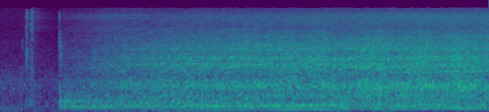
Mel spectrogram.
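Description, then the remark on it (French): After a brief click, a kitchen blender motor kicks on and settles into a loud, steady whirring drone with a low humming tone, blending pesto with grated parmesan and olive oil, without any talking. “Et on est parti pour mixer à nouveau.”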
